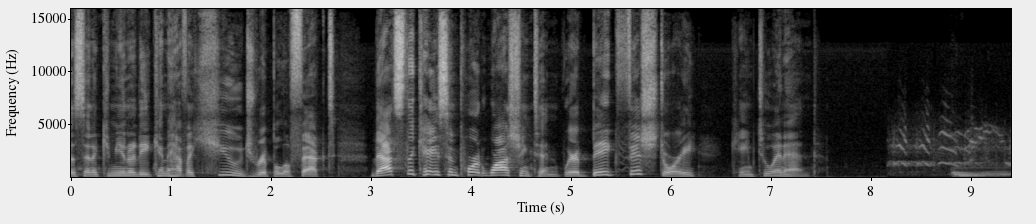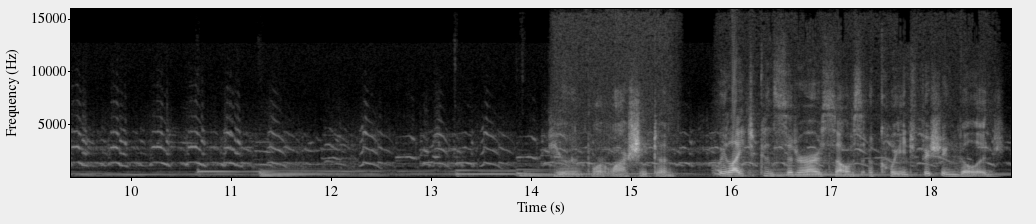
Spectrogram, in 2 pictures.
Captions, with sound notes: - Losing an iconic business in a community can have a huge ripple effect. That's the case in Port Washington where a big fish story came to an end. (birds calling) (gentle instrumental music) - Here in Port Washington,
